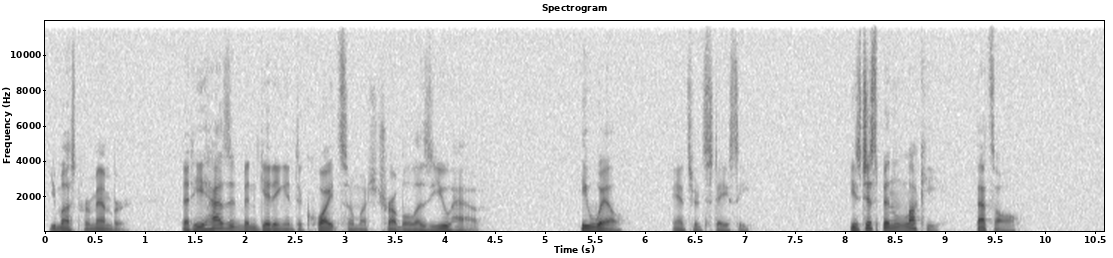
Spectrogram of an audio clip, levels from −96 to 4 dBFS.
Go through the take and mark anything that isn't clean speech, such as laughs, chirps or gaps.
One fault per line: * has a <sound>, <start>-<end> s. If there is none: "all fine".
all fine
